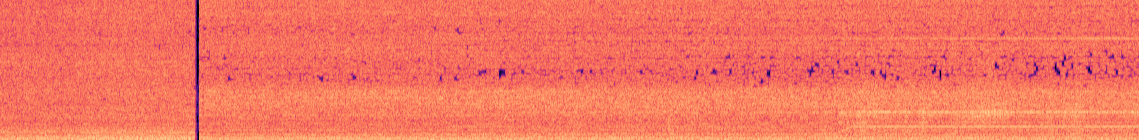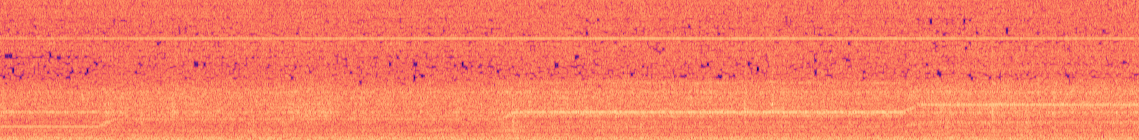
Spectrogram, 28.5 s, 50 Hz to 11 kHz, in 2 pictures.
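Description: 2008 Tsugami SS20 Swiss-type CNC lathe running under power: a steady machine hum and hiss. About ten seconds in a whine joins it and steps up in pitch every five seconds or so, as a spindle is run up through set speed steps.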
